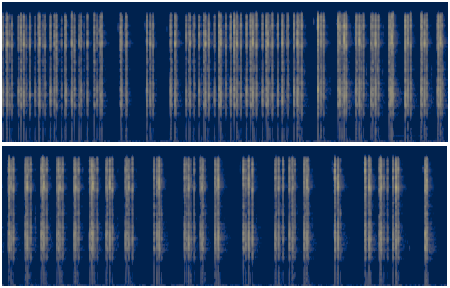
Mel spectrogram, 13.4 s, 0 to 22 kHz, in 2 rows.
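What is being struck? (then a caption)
Small glass perfume bottle. A small glass perfume bottle with a black cap, held in the hands, is tapped with fingernails. Quick bursts of sharp, bright clicks with almost no ring sit around a glassy tone near 1.9 kHz, separated by brief pauses.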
